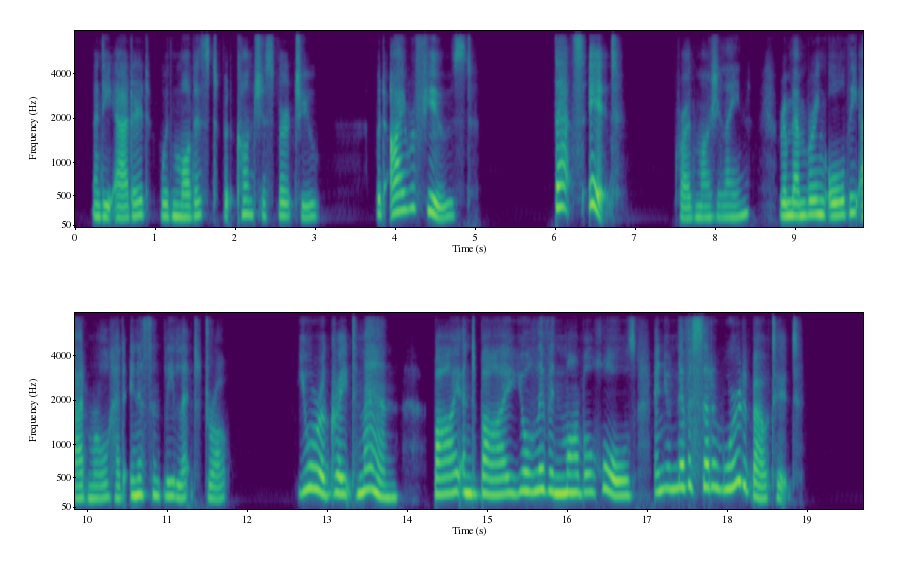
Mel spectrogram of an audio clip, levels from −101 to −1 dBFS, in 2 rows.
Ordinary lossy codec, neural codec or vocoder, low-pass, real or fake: AAC, 48 kbps; codec, 16 kHz in and 24 kHz out, 0.9 kbps, LongCat-Audio-Codec, four codebook decoder; 7.2 kHz; fake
